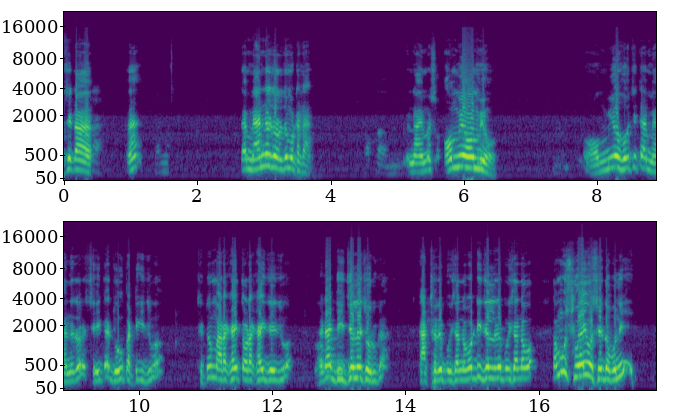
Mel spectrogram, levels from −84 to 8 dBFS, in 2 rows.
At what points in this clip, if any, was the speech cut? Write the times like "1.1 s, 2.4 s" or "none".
none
